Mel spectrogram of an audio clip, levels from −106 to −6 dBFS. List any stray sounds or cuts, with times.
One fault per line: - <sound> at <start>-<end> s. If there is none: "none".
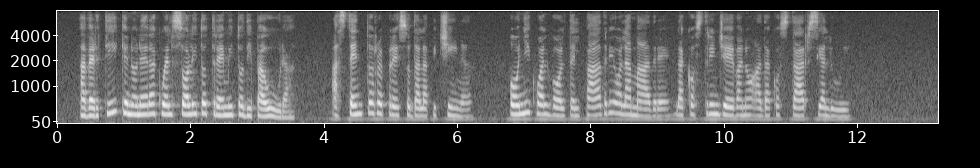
none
